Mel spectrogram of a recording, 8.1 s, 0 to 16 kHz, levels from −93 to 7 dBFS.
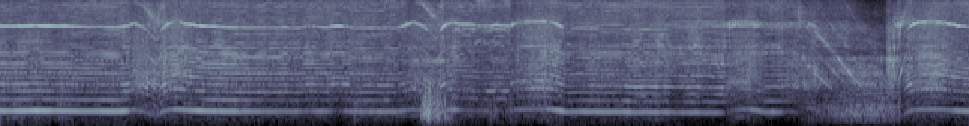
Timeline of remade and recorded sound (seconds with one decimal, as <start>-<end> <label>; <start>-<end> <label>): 0.0-5.6 recorded; 5.6-6.8 remade; 6.8-8.1 recorded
